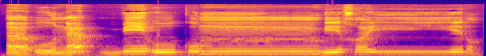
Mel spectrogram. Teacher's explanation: ini ada mim mati bertemu B ini Ikhfa Syafawi kita dengungkan ketika kita sebut huruf mim kita sudah merasakan huruf ba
